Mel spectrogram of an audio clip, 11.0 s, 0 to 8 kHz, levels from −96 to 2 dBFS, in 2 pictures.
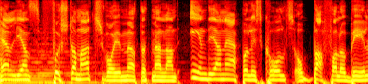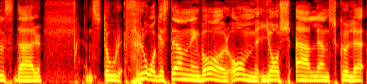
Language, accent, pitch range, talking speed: Swedish, native, 135-160 Hz, 115 wpm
